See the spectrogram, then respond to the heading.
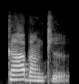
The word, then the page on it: carbuncle: Indian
